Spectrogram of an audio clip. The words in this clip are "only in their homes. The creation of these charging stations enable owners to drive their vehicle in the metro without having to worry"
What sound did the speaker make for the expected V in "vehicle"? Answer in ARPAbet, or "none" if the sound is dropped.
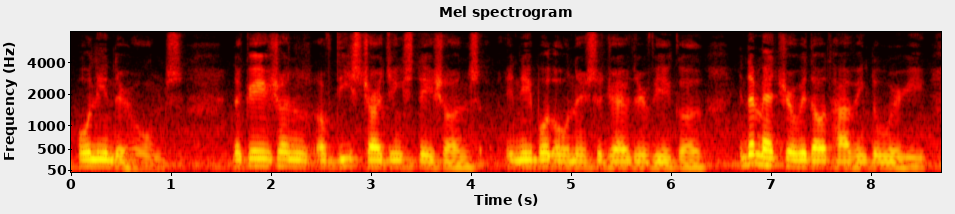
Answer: V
